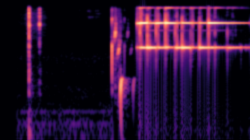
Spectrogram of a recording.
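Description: Subscribe-button sound effect: a quick double mouse click, a short pop, then a small bell ringing rapidly, about ten strikes a second, its high ring carrying on.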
